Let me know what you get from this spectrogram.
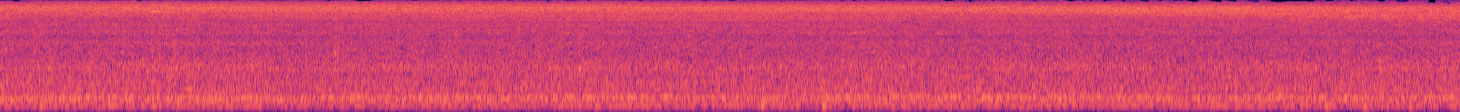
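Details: Japanese honey bees fanning continuously on a hot day: a steady, low droning hum with layered tones, unbroken throughout, over a constant high-pitched hiss.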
